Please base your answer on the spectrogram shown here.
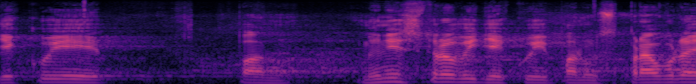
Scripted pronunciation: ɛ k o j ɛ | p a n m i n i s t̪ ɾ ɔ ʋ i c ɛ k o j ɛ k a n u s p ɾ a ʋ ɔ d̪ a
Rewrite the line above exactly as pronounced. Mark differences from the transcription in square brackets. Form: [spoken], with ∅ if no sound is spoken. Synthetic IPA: ɛ k [u] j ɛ | p a n m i n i s t̪ ɾ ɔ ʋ i [ɟ] ɛ k [u] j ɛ [p] a n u s p ɾ a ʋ ɔ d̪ a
